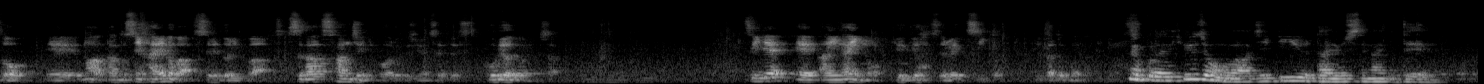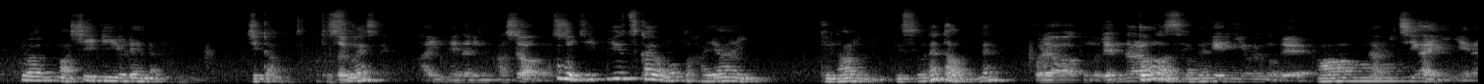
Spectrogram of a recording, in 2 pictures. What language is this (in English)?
Japanese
